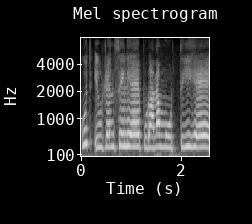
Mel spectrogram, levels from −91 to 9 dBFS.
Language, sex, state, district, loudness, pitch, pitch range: Hindi, female, Uttar Pradesh, Muzaffarnagar, -13 LUFS, 300 Hz, 285-305 Hz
